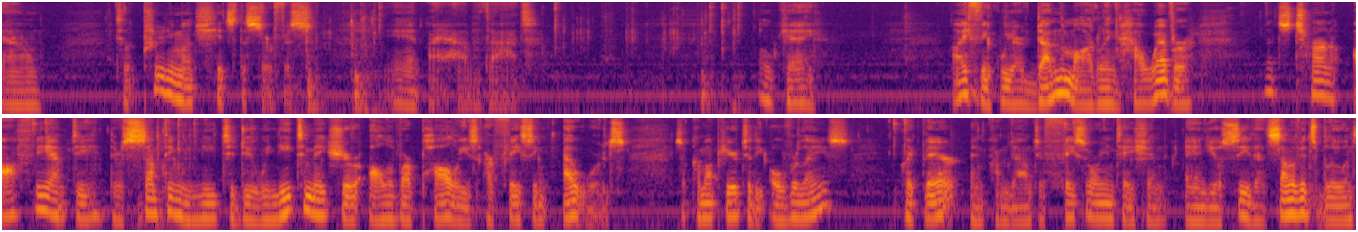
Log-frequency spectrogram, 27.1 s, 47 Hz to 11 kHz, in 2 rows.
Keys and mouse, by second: 2.6 click, 3.1 Tab, 3.6 alt+a, 3.8-5.6 middle drag, 7.1 shift+middle drag, 7.4-11.2 middle drag, 13.9 click, 15.2 shift+middle click, 15.5-18.3 middle drag, 22.6-24.6 drag.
